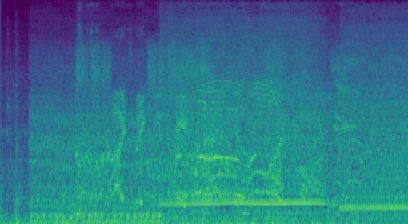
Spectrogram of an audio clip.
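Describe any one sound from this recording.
Music plays from a car radio.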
